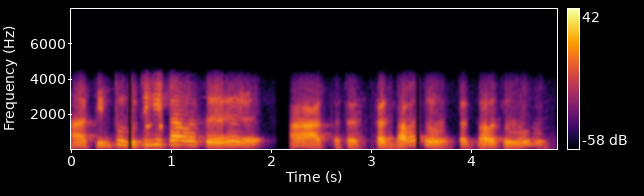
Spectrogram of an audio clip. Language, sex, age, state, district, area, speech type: Sanskrit, male, 18-30, Tamil Nadu, Chennai, urban, conversation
